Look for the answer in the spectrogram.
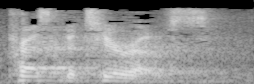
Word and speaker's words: presbyteros: The elder is presbyteros, is how you say that in Greek, and that's where we get Presbyterian.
